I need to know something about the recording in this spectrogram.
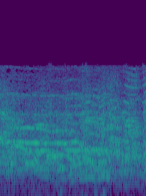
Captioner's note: crowd chanting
